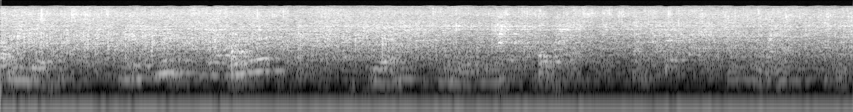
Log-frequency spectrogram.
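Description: Food sizzling on an electric gourmet table grill: a steady frying hiss, with faint voices underneath.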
